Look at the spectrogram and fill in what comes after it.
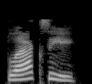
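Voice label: "Black Sea", British English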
